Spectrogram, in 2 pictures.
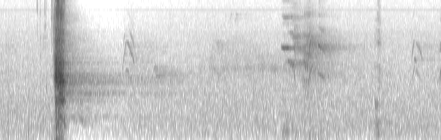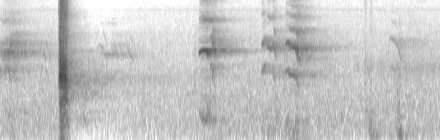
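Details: A mother gray langur in the forest gives sharp, explosive bark-like alarm calls, with softer harsh calls between, aggressively at a leopard, which retreated after the calls.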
